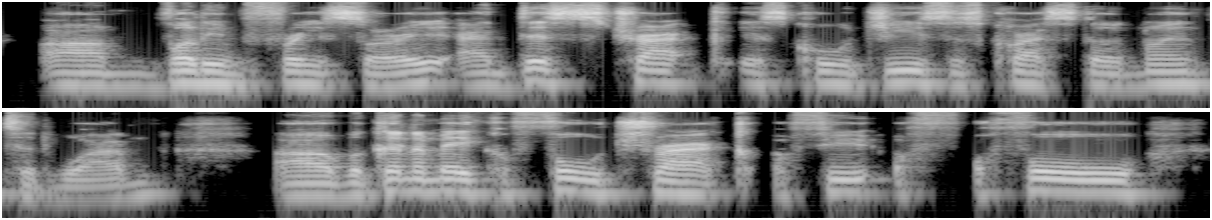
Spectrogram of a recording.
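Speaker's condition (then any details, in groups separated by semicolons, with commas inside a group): No condition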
